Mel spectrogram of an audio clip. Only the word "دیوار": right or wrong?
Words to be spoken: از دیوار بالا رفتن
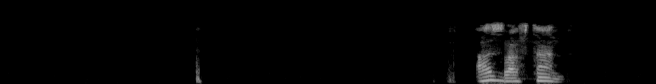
wrong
